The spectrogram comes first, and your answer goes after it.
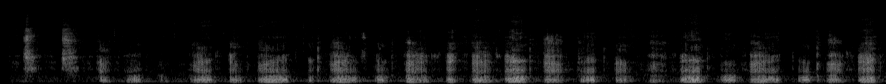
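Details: Australian Cattle Dog. An Australian Cattle Dog makes a rhythmic series of rough, low grumbling growls, each burst lasting under a second and coming more than once a second. The vocal protest signals the dog's refusal to surrender its ball.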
